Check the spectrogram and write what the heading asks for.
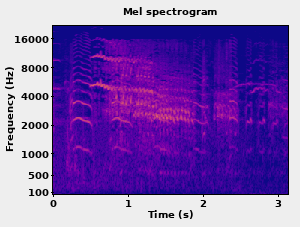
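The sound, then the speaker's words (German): Birds chirping busily, a dense overlapping chorus of high tweets and warbles that stays fairly loud and continuous, briefly thinning near the end before picking up again. No one speaks. “Und wenn diese Vögel jetzt noch weniger Krach machen würden, dann wäre das auch deutlich angenehmer.”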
